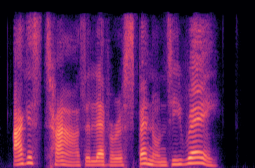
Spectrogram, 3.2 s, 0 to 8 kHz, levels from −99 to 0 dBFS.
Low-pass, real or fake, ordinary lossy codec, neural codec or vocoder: 7.2 kHz; fake; AAC, 48 kbps; codec, 16 kHz, 0.8 kbps, ZipCodec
